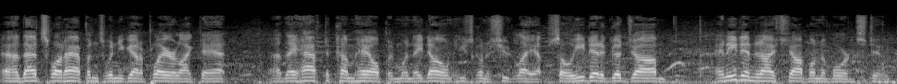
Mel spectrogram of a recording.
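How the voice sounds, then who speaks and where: Over noticeable background noise, a man talks at a fairly high pitch with fairly even intonation. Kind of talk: post-game coach interview. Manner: casual, plain-spoken, with filler words.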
